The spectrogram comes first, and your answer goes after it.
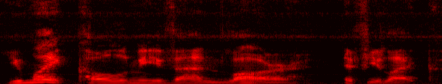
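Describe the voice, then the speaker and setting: A man voicing a gruff, terse half-elf ranger in a read-aloud fantasy story. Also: medium pitch, lively intonation, takes it slowly, warm tone, exaggerated voice. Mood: calm.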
